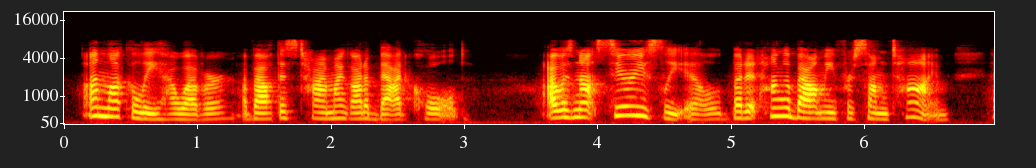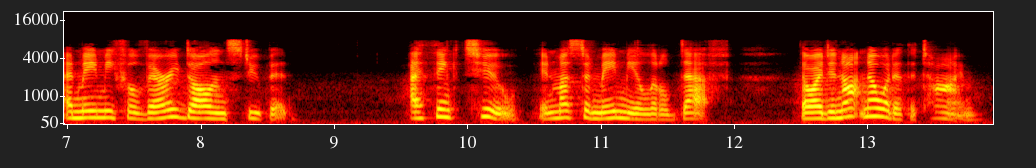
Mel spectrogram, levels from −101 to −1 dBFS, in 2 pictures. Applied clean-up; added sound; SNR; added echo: none; none; none; none.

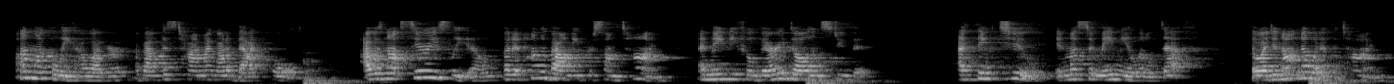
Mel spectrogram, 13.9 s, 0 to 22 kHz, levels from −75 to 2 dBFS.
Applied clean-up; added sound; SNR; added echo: classical method WPE with log-MMSE.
